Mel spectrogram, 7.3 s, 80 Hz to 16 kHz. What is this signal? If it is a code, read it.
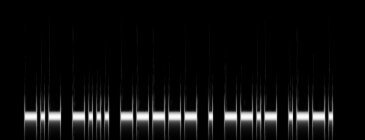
Morse code, heard as a keyed tone, about 15 wpm, 700 Hz. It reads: KB0EQP
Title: USA Call Signs - 6 Characters - Repeated 2x - 15wpm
